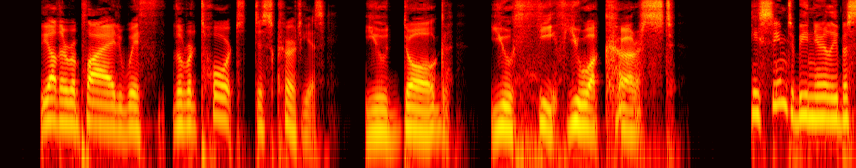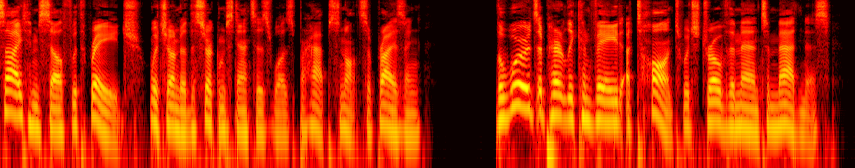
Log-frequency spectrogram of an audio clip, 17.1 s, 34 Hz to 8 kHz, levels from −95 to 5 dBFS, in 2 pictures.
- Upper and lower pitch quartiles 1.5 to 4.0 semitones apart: No, wide, 5.6 semitones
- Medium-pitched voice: No, low, 130 Hz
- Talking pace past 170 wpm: No, average, 160 wpm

